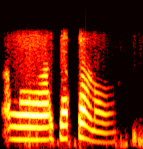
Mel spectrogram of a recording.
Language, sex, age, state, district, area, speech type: Malayalam, female, 18-30, Kerala, Wayanad, rural, conversation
